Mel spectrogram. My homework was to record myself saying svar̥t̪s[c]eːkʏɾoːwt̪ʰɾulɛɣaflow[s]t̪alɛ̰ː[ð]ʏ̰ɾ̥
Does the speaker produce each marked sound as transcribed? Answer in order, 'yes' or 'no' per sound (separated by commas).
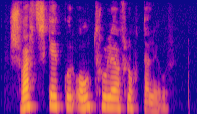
yes, no, no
